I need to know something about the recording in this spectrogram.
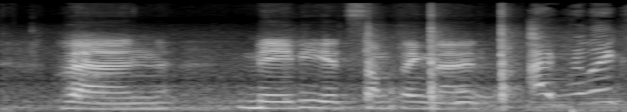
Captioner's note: gasps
